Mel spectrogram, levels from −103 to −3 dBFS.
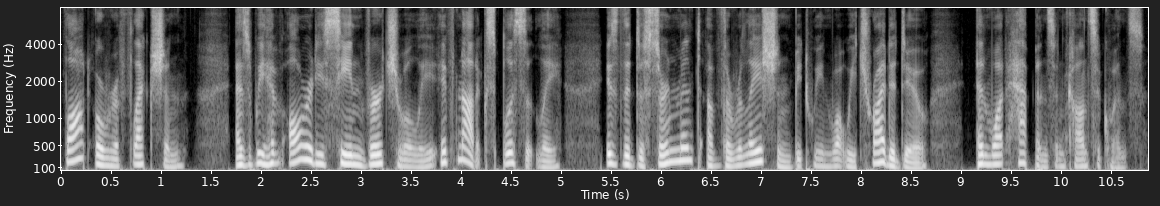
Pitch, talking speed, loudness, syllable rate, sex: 155 Hz, 160 wpm, -17 LUFS, 5.1 syllables/s, male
